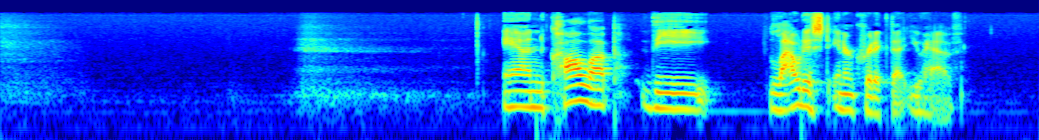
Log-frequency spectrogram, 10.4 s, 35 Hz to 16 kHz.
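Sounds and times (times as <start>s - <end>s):
person taking a slow deep breath during a guided exercise: 0.0s - 0.8s, 2.9s - 4.7s
speech: 5.0s - 9.7s.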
